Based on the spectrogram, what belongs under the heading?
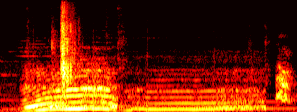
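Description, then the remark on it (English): A cow moos loudly, one long drawn-out call with a rising then steady low tone, ending with a short breathy snort. “The cows don't like the music, but I do.”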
